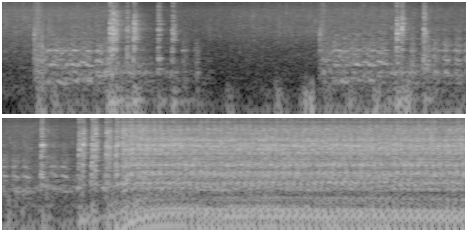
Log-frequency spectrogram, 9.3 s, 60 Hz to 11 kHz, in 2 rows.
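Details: 1995 Four Winns Liberator 201 boat, Chevy small block V8, revived after sitting 10 years in the woods: choppy starter bursts for a few seconds, then it catches and settles into a steady, even low rumble. It starts and idles normally.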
